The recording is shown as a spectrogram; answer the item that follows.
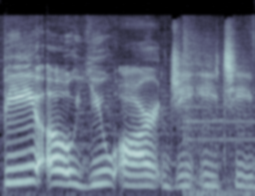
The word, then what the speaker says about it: Bourget: The last name of Miranda quarterback is Trenton Bourget, is spelled right. B-O-U-R-G-E-T, but it is pronounced Bourget.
